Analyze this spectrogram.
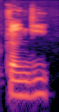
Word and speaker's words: Kanki: c'est pas Maipita Kanki, ça s'écrit Kanki, mais en fait ça se prononce Kangi, parce qu'en fait à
